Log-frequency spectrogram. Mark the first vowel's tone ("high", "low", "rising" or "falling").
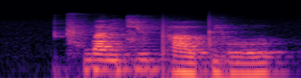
high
